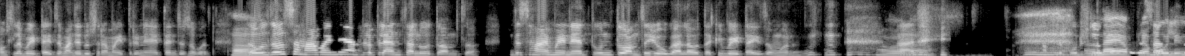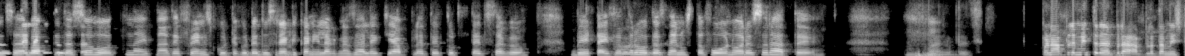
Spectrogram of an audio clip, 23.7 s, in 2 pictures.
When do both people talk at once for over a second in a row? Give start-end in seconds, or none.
11.0-12.7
